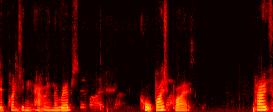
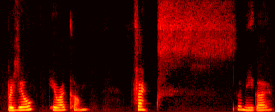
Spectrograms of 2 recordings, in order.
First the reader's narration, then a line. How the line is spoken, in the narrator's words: a hissing voice said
